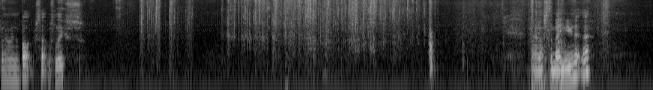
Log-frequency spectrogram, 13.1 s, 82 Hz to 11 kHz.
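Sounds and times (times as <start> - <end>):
packaging crinkling and rustling: 2.8 - 8.8.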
